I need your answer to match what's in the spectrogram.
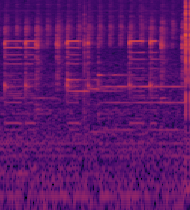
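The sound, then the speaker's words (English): A phone ringtone plays a quick, repeating electronic melody of bright pulsed tones, fairly soft, with a faint background hum and no voices. “this lawsuit that you're in the middle of, oh boy, phone call, quick pause.”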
